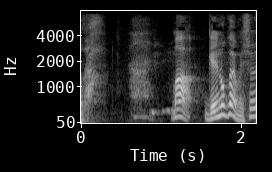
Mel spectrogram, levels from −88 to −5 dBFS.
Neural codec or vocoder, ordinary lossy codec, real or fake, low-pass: none; none; real; 7.2 kHz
